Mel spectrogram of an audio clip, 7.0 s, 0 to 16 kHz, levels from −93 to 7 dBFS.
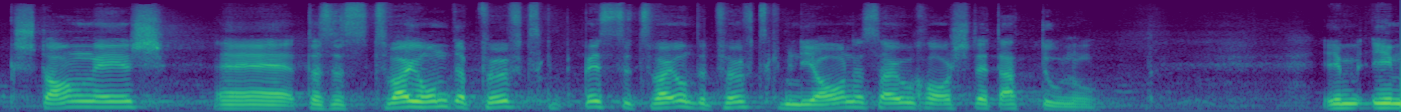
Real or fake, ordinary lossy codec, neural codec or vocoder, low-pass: fake; MP3, 96 kbps; autoencoder, 48 kHz, 128 numbers a frame, DAC-VAE, trained on Japanese speech; 14.4 kHz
